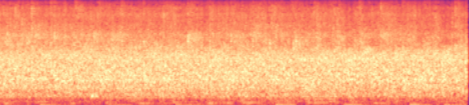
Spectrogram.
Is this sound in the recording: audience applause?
yes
